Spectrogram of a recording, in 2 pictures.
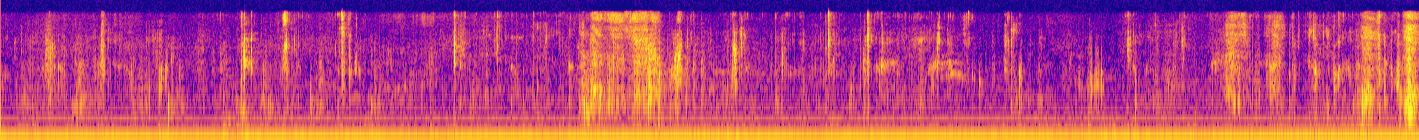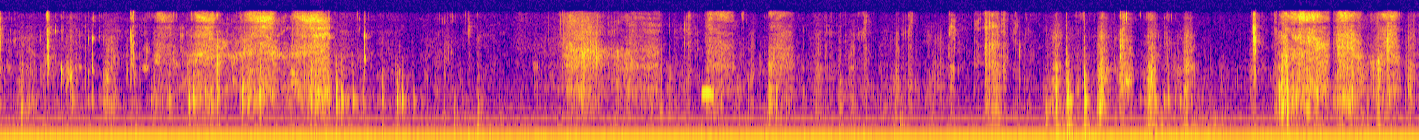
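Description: A person chewing mouthfuls of rice, pork and leafy greens eaten by hand, with many short mouth clicks and louder spells of chewing every few seconds.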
